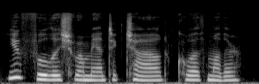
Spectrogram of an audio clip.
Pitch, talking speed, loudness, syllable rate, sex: 210 Hz, 140 wpm, -18 LUFS, 4.4 syllables/s, female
